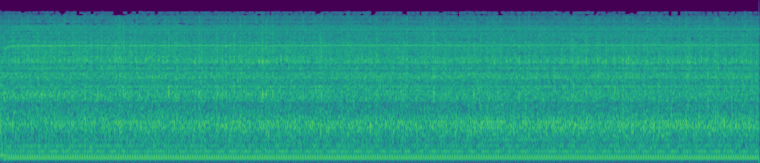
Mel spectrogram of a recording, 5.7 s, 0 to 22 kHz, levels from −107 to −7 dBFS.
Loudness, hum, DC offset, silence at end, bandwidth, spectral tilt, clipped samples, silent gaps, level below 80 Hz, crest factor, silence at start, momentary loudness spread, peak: -27 LUFS; none; under 0.1%; 0 s; 16.5 kHz; -1.5 dB/octave; under 0.1%; none; -72 dBFS; 16 dB; 0 s; 1 LU; -12 dBFS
